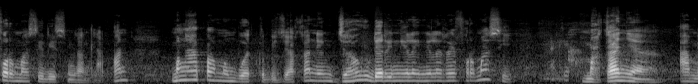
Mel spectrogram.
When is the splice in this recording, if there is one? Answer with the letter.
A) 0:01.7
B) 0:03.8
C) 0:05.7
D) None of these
C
